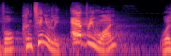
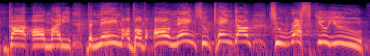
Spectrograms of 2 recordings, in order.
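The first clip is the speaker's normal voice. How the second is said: rising preacher shout; 5 semitones higher, 4 dB louder than usual. Real, not acted. Preacher building to a shout about Jesus to the church. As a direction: build to a loud, high proclamation.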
